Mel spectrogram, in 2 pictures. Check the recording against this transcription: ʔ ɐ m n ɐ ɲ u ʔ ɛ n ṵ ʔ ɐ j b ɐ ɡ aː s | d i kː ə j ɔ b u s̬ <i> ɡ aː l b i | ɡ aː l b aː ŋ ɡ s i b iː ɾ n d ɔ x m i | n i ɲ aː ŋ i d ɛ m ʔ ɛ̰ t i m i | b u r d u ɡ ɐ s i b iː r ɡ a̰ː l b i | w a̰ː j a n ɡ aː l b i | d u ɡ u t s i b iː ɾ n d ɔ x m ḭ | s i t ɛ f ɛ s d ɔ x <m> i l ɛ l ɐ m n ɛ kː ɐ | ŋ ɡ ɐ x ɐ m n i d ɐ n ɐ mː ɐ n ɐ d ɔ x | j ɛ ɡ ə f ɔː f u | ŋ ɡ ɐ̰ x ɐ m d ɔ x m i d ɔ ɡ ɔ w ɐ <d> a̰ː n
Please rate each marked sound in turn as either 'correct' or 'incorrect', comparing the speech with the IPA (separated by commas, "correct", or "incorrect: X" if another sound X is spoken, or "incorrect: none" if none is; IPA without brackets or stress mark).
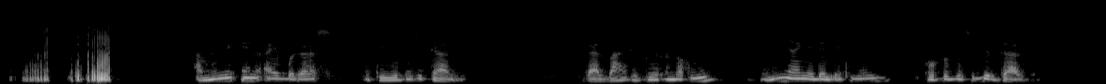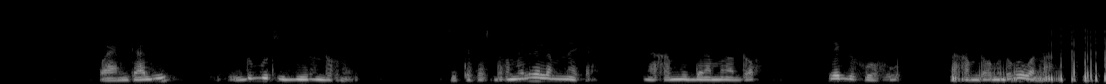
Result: correct, correct, incorrect: n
